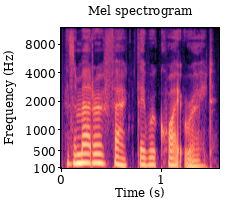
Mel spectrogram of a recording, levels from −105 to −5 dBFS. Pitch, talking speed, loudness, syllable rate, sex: 175 Hz, 340 wpm, -18 LUFS, 8.2 syllables/s, female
